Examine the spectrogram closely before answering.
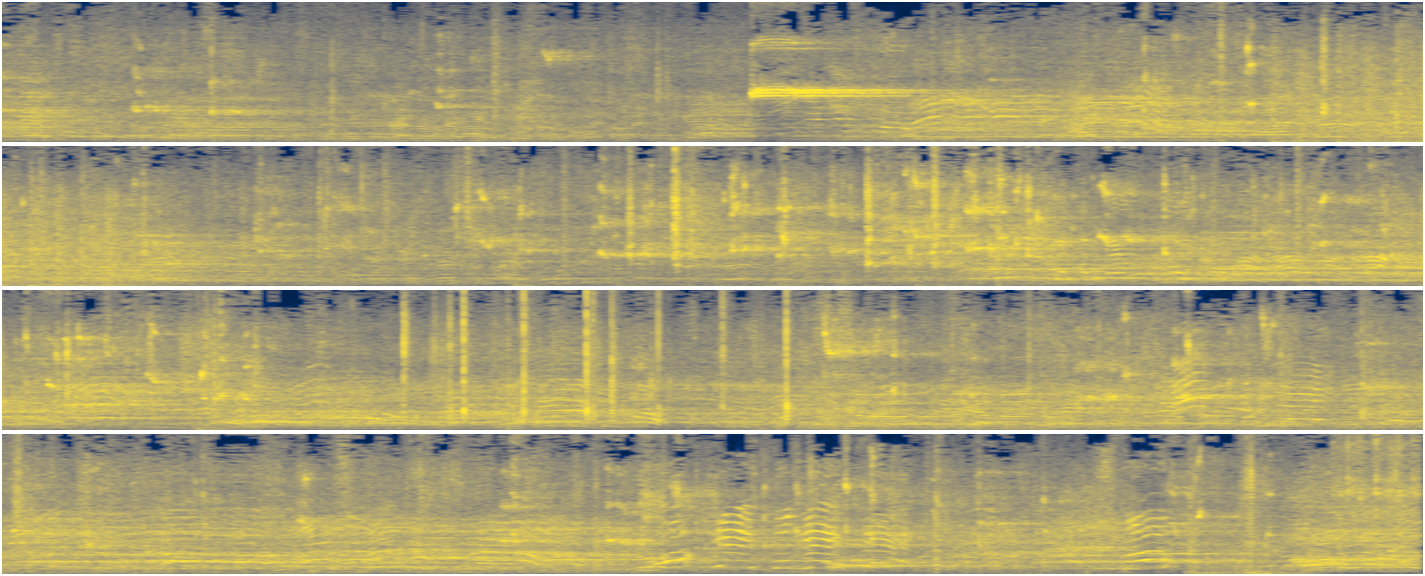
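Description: A crowd of spectators murmurs and cheers in a large echoing hall.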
